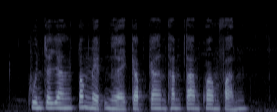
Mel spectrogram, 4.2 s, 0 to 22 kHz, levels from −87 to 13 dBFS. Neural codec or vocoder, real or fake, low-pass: vocoder, 44.1 kHz, 128 mel bands every 256 samples, BigVGAN v2; fake; 10.8 kHz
